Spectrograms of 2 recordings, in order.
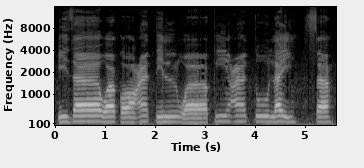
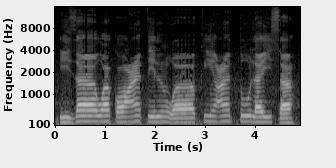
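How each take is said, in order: Both takes have the same delivery.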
